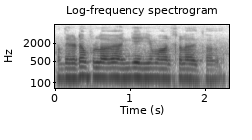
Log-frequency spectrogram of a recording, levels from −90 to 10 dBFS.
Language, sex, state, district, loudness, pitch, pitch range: Tamil, male, Tamil Nadu, Kanyakumari, -16 LUFS, 145 Hz, 140-150 Hz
